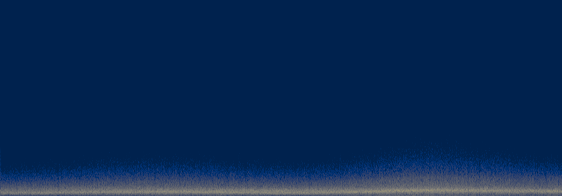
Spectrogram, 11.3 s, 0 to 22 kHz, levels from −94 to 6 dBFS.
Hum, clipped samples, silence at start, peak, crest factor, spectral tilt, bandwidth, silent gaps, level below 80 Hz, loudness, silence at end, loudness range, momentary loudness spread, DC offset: none; under 0.1%; 0 s; -24 dBFS; 14 dB; -8 dB/octave; 5.8 kHz; none; -72 dBFS; -40 LUFS; 0 s; 4 LU; 7 LU; under 0.1%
